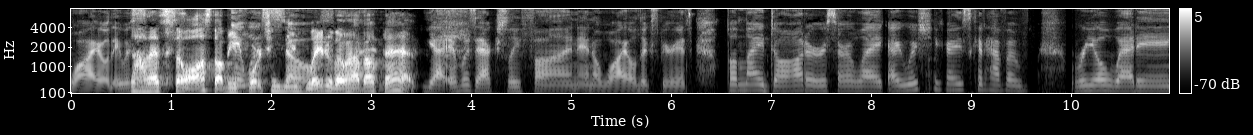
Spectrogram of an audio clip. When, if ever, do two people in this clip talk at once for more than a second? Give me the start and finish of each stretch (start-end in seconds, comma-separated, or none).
1.6-3.5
